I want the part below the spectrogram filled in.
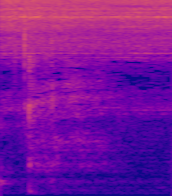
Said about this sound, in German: Ja, muss noch ein bisschen Wasser reinlassen.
